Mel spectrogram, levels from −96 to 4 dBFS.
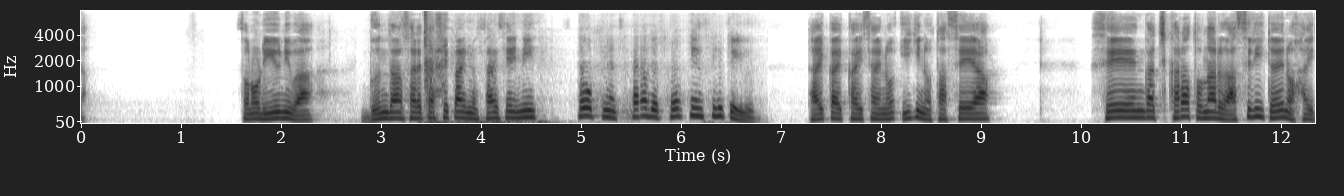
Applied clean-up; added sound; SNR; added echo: neural mask model DeepFilterNet 3.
